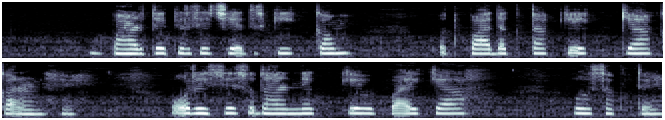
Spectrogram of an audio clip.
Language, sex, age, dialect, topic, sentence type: Hindi, female, 18-24, Hindustani Malvi Khadi Boli, agriculture, question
